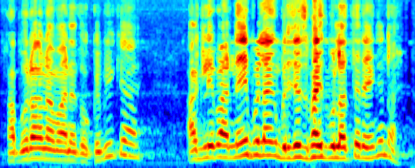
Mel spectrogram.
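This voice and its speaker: High-pitched man rousing a crowd. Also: lively intonation, racing. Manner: rousing, chants long lists loudly and asks the crowd to repeat. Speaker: public speaker. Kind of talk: public speech to a live audience. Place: hall with an audience.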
